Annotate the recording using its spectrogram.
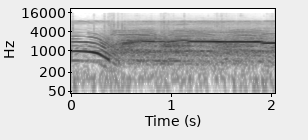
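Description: A long shouted call through a loudhailer falls away in pitch at the start, then a crowd of women shouts back together.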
